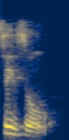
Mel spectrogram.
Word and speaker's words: Sisel: a company which was founded in 2006 it's pronounced sizzle which stands for science innovation success energy and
